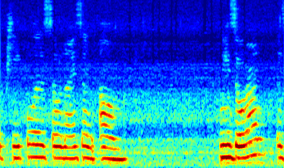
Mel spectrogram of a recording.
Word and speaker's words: Mizoram: Out of all the countries, I think India was like the best because like the people is so nice and Mizoram is how you say it?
